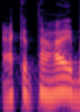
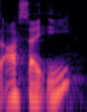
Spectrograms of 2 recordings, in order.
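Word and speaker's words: açaí: Everyone goes acai, but it's acai.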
